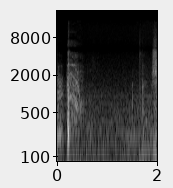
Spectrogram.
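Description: A man's dry coughs, two short ones in quick succession at the start, followed by quiet room tone.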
